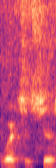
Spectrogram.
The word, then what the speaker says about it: Worcestershire: I said it right, Worcestershire sauce.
